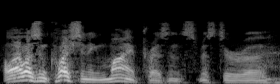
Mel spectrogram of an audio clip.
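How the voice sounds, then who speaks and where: An actor playing a wry, probing insurance investigator in a 1950s radio noir drama, with a dry, sardonic manner. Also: male voice, on the low side, sing-song, moderate pace, breathy edge. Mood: wry, guarded. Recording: muffled, hissy vintage radio recording.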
